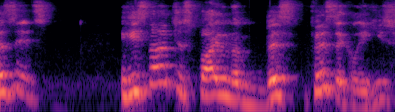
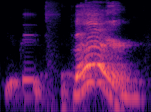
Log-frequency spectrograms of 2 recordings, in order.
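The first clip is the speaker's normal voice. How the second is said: higher, teasing disappointment; exasperated; 8 semitones higher, slower than usual. Retold or imitated. To the filmmakers, higher mock exasperation. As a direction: come on, nudge them to do better. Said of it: "And it was just like".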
